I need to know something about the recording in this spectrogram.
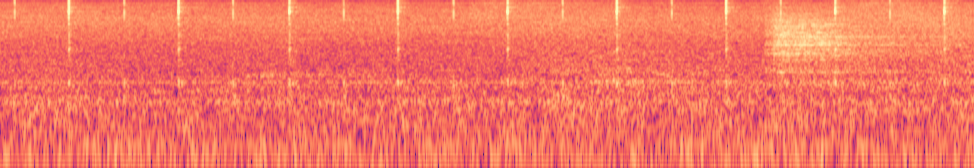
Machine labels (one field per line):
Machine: valve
